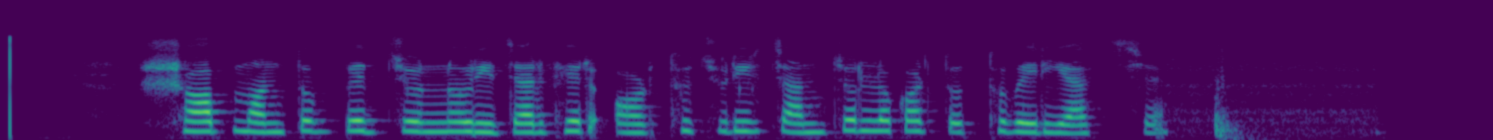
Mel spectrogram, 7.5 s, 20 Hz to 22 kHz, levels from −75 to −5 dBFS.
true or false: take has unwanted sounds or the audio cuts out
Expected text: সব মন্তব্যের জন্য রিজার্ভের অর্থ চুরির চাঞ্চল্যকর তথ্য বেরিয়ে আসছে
true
